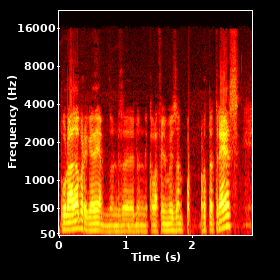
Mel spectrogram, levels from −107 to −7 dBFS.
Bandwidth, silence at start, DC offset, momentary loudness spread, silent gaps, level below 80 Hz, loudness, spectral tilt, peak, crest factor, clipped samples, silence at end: 16 kHz; 0.05 s; under 0.1%; 12 LU; none; -68 dBFS; -29 LUFS; -5 dB/octave; -12 dBFS; 18 dB; under 0.1%; 0 s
